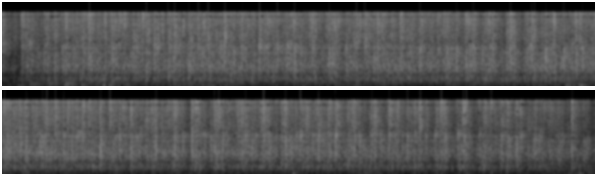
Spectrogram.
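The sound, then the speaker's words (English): A crowd applauds steadily for about sixteen seconds for the Edwardsville team at a recognition of its state championship, a dense, sustained wash of many hands clapping at once, loud, with no pauses or speech. “The only time you go and see a Highland Bulldog clap for the Edwardsville team.”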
